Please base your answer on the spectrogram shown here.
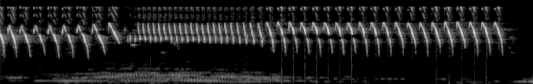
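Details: Canary song used as a lure to get quiet canaries singing: fast runs of sharp, high chirps, then a long, rapid rolling trill of repeated notes lasting about four seconds.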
